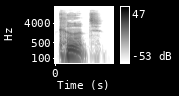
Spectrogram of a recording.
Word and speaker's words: Kant: Like I was honestly like I had a philosophy teacher in college that was just like, look, this guy's German. It's spelled K-A-N-T. It's pronounced cunt.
